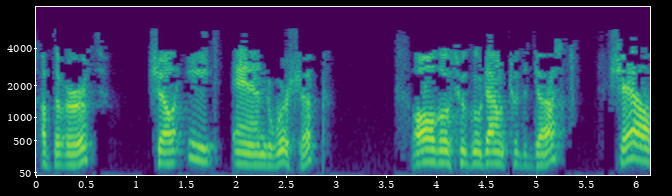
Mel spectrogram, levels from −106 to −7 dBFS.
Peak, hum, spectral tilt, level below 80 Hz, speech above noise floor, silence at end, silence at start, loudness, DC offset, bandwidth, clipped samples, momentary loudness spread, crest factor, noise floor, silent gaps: -8 dBFS; none; -9.5 dB/octave; -80 dBFS; 62 dB; 0 s; 0.05 s; -25 LUFS; under 0.1%; 5.8 kHz; under 0.1%; 11 LU; 18 dB; -86 dBFS; none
